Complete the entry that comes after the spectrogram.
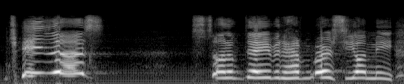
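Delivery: very high, loud screeched cry for mercy; crow-like screech. Acted. Blind beggar screeching to Jesus for mercy, full-force high cry. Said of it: "the word says he screeched".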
